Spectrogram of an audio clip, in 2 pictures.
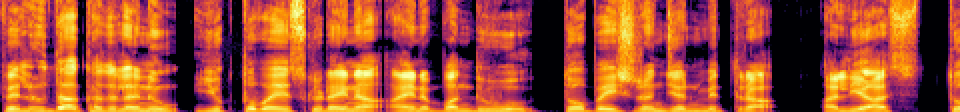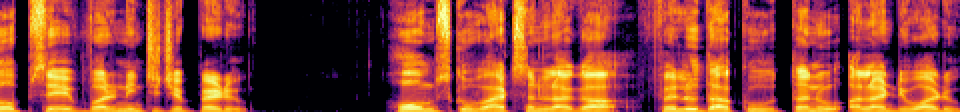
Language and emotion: Telugu, neutral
